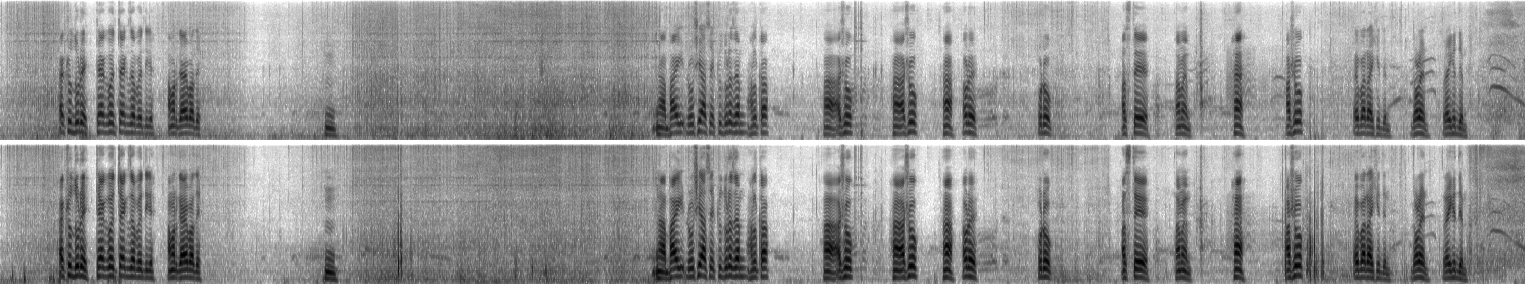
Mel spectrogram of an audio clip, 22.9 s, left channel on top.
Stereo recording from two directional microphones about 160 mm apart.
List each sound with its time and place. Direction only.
0.9 s speech: 70° right (ahead or behind)
9.8 s speech: 60° right (ahead or behind)
16.8 s speech: 50° right (ahead or behind)
19.3 s speech: 75° right (ahead or behind)
20.2 s speech: 60° right (ahead or behind)
22.4 s vehicle: 60° right (ahead or behind)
